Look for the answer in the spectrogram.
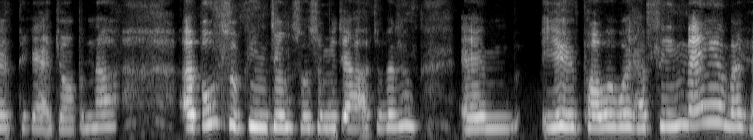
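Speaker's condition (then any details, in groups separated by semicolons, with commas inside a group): Cerebral palsy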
